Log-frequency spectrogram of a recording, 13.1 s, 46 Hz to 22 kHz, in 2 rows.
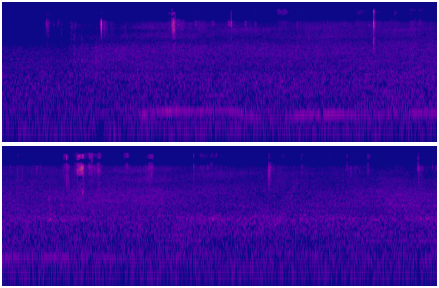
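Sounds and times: engine drone: 0.0 - 13.0
outdoor noise: 0.0 - 13.0.

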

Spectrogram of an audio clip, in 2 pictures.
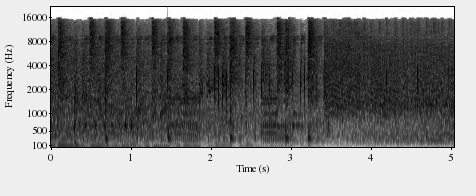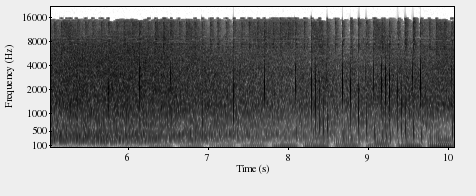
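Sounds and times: dense hissing noise wash: 0.0 - 10.0.

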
